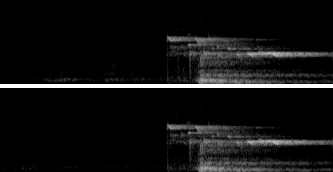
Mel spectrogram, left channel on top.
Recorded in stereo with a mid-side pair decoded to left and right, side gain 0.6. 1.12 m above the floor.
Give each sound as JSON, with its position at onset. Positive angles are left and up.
{"t": 1.7, "sound": "a bird", "azimuth_deg": 0, "distance_m": 1.9}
